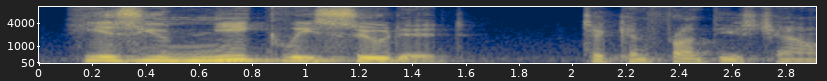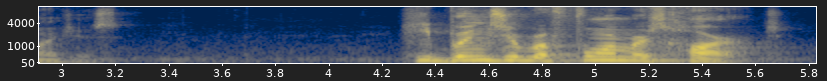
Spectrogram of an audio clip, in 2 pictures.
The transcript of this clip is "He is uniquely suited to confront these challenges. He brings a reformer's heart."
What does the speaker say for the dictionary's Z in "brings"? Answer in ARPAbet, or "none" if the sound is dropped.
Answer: Z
